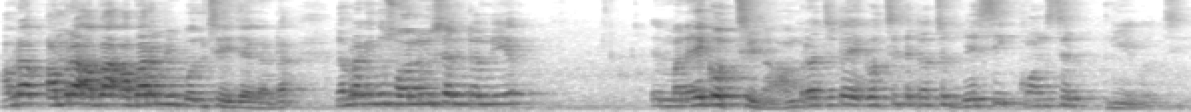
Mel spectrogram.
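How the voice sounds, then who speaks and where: Heard from afar in an echoey room, a man lectures on physics in class, explaining step by step, filling pauses and checking comprehension. His voice is high-pitched, sing-song, fast and a little mellow.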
